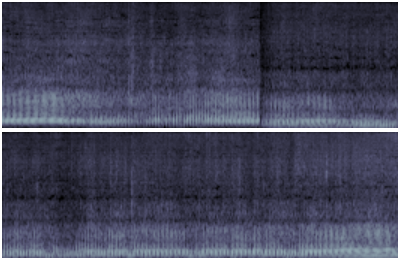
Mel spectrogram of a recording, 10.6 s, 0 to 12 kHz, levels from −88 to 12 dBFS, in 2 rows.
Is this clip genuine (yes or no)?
yes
